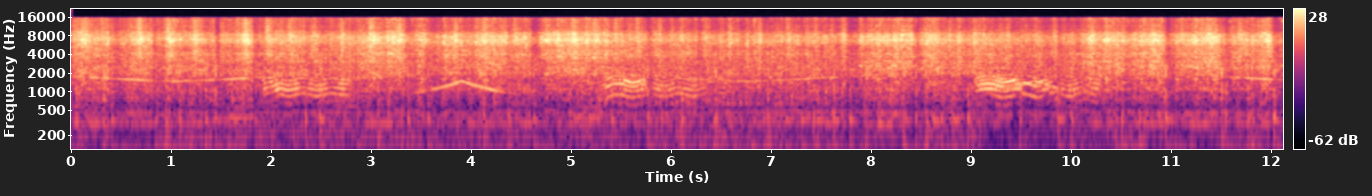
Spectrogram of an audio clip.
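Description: Dhol drums beating a steady rhythm, with short warbling high-pitched phrases breaking in every few seconds and a couple of sliding whistle-like tones between them.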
